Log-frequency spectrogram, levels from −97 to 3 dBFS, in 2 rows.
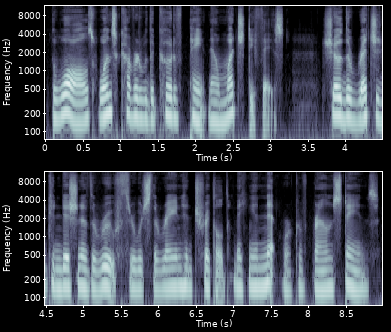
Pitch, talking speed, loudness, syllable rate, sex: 160 Hz, 205 wpm, -20 LUFS, 5.1 syllables/s, female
